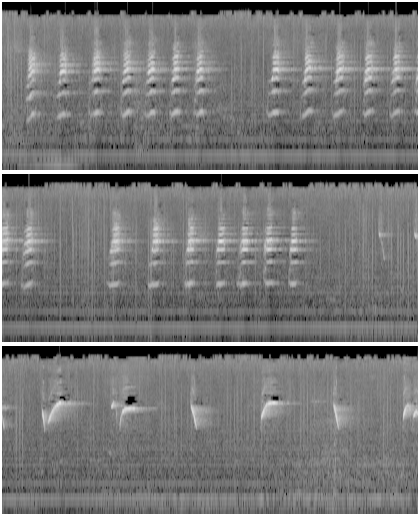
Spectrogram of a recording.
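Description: At a Dominica bird-whistling contest, a person imitates the red-legged thrush's call: rapid runs of clipped, reedy whistled notes, then a few longer sliding whistles, loud and close with faint background noise.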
